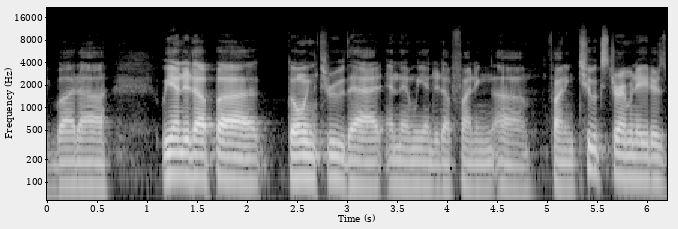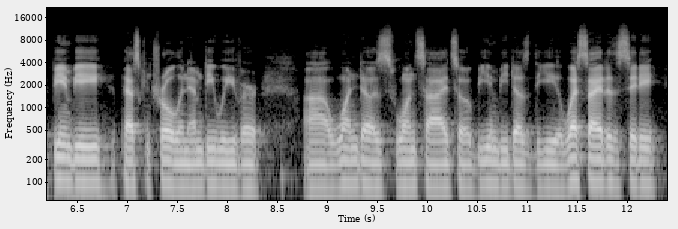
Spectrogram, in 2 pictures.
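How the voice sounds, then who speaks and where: Very deep, flat-voiced man explaining. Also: clean tone. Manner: casual, filler-heavy explaining. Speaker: city official presenting at a community meeting. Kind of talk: informal presentation.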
